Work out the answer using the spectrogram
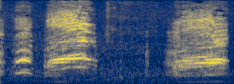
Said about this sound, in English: You see a goose? What? You see a goose? Yeah. Take it.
